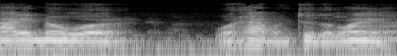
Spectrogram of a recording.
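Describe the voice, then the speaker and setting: With an East Texas accent, a man speaks at a fairly slow pace. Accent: Southern US (East Texas). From Beaumont, Texas. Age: 80s+. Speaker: grandfather telling family history. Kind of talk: interview answer. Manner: halting, hesitant. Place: home room. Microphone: phone near.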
